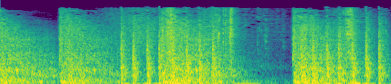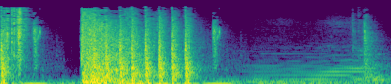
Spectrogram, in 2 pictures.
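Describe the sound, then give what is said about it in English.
Rapid bursts of automatic gunfire laid down as cover fire crackle in three sustained volleys separated by brief pauses, loud and sharp, ending with a few scattered shots and a faint ringing tone as the firing trails off. “Cover fire. Keep them in there.”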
